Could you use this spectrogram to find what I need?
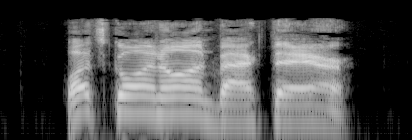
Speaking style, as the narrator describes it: Warwick shouted from somewhere behind them

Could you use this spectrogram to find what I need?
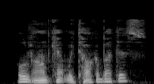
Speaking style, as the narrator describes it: The GI begins to plead softly with the German

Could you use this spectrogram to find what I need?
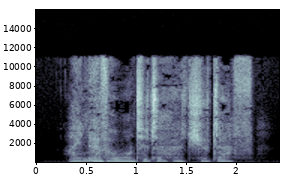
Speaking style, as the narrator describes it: he said hoarsely

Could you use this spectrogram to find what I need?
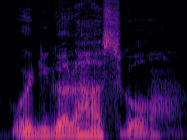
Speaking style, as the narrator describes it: He slurred like his tongue was heavy

